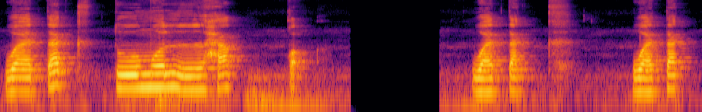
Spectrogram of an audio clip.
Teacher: itu ada bunyi berangin kita akan tahan dulu watak watak ah setelah kita Tahan baru ada bunyi k ah ada bunyi berangin berangin itu Hamas jadi kita baca dulu syiddahnya Tahan suara baru · Sebelum bunyi k itu ada bunyi berangin, kita akan tahan dulu. Watak. Setelah kita tahan baru ada bunyi k.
